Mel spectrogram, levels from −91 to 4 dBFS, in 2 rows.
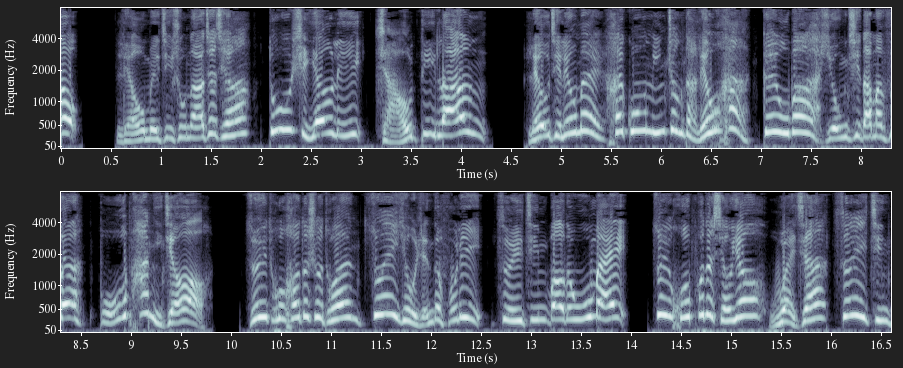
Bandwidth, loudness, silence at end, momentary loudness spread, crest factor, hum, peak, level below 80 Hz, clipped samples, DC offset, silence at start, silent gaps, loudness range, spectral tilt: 8 kHz; -11 LUFS; 0 s; 7 LU; 12 dB; none; 0 dBFS; -46 dBFS; 0.6%; under 0.1%; 0 s; none; 2 LU; -5 dB/octave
